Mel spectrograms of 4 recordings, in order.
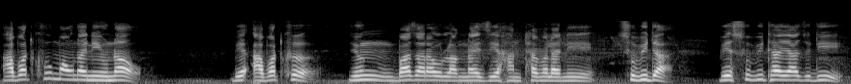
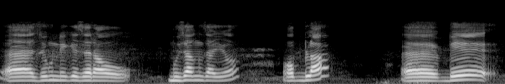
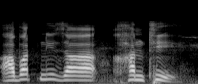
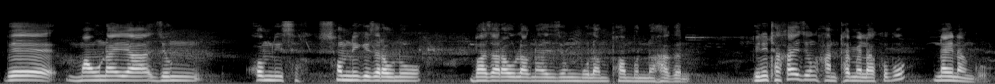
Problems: none marked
